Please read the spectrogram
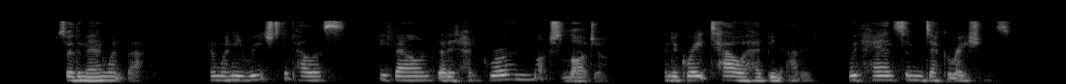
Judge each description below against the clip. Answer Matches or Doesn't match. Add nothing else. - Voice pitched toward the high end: Matches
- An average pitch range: Doesn't match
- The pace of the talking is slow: Doesn't match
